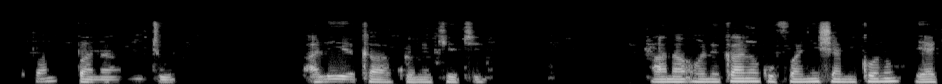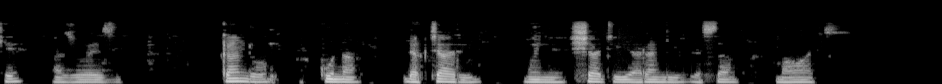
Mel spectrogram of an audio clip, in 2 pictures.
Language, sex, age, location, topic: Swahili, female, 18-24, Mombasa, health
